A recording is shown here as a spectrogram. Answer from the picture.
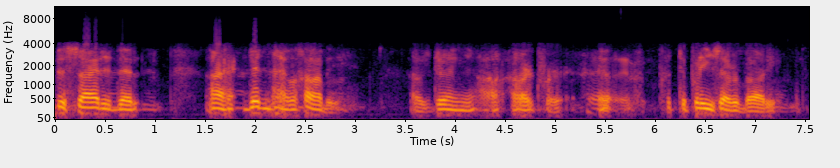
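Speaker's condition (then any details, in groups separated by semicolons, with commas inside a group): Parkinson's; slowly progressive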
